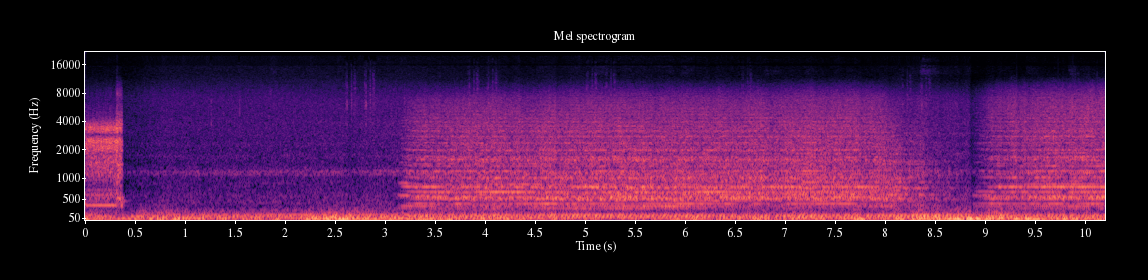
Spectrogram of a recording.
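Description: A CSX freight train rolls past at speed in North Florida, its horn sounding in long, loud sustained blasts over a steady heavy rumble of wheels and engine throughout.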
